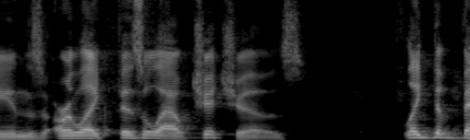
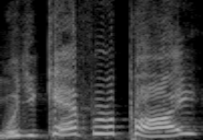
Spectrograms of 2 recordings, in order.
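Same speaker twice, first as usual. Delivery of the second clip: put-on hammy British accent; 11 semitones higher, 5 dB louder than usual. Taking listeners on a journey to London, in a hammed-up British accent. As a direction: play the posh Londoner to the hilt. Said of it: "take them on a journey to".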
